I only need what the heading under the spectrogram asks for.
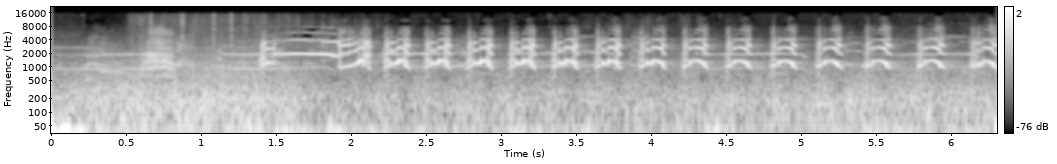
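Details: A herring or great black-backed gull gives its long call, a territorial advertisement signal that broadcasts occupancy and wards off trespassers: a few drawn-out opening notes, then a fast run of loud, ringing yelps, about three per second.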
